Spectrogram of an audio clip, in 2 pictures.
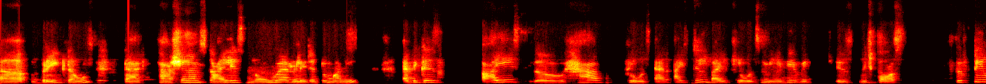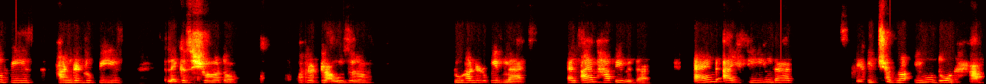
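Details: Adult woman who stammers, speaking naturally in a real podcast interview; stuttering.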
